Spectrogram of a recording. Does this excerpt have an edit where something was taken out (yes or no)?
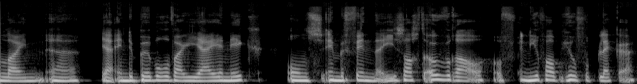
yes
